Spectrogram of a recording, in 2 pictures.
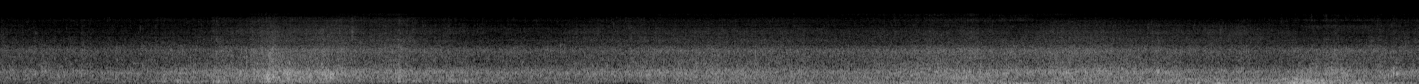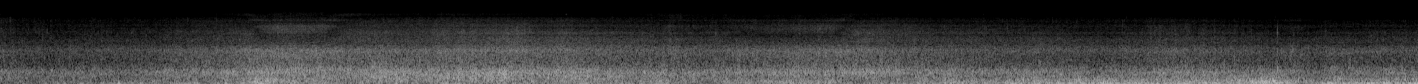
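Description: Sea waves breaking and washing over shoreline rocks, surging several times, with wind buffeting the microphone as a low rumble that grows toward the end.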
